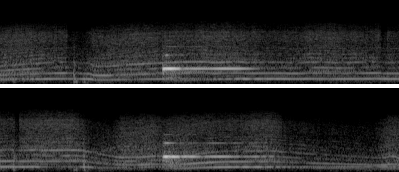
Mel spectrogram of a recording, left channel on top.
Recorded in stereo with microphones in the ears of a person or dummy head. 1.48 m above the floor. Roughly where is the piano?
Left.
